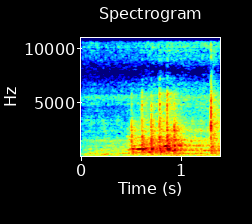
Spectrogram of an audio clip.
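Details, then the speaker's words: KBO Ranger cargo e-bike, at about 17 miles, under motor power only (not when pedaling, regardless of gear): a quick burst of light, rapid clanking knocks as the motor starts; suspected something inside the motor, cause unconfirmed. "I've tested this multiple ways does not matter for the gear shift or what have you but the engine makes an odd noise when it starts up"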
